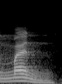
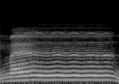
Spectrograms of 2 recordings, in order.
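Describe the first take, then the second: First: The final N is pronounced clearly. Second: The final N is hidden and nasalized. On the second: "Di sini ikhfa"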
